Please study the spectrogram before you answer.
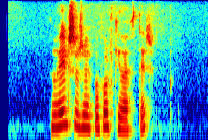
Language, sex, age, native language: Icelandic, female, 40-49, Icelandic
